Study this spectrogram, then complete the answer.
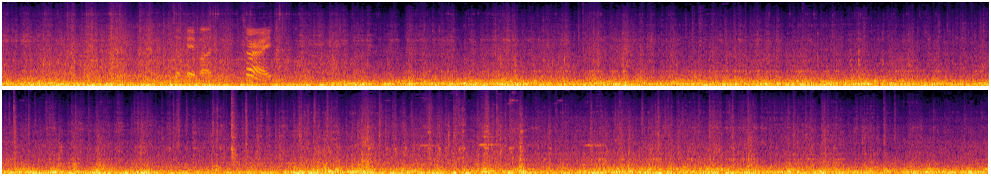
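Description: Tyres crunch and rattle over a gravel road.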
